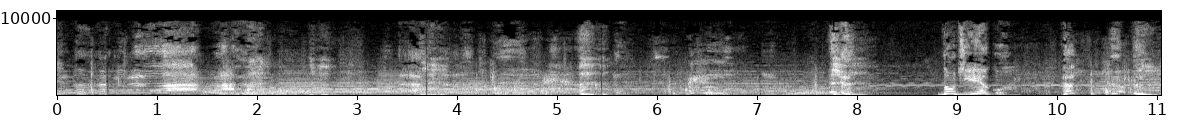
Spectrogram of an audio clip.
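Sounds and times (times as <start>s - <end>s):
dramatic orchestral music: 0.0s - 11.0s.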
